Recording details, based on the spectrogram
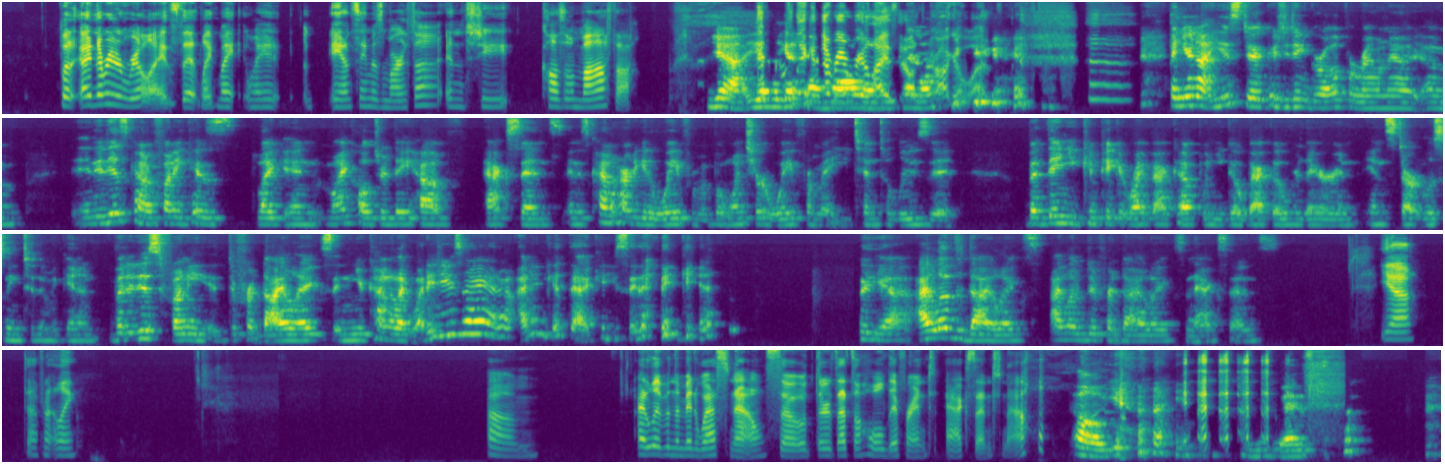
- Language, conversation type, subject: English, unstructured, How can storytelling help us understand ourselves?
- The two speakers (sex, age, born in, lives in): female, 40-44, United States, United States; female, 55-59, United States, United States
- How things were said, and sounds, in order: distorted speech; put-on voice: "her Martha"; laugh; laugh; sigh; laughing while speaking: "that again?"; other background noise; laughing while speaking: "yeah"; laughing while speaking: "now"; laugh; chuckle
